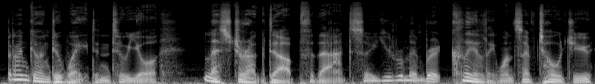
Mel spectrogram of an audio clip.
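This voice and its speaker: A man's voice: lowish voice, huge pitch swings, moderate pace, gravelly, darkish tone, heavily acted. A British man voicing a possessive, smug, doting catboy cat burglar in an intimate ASMR roleplay, coaxing and teasing with theatrical endearments. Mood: playful, smug.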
